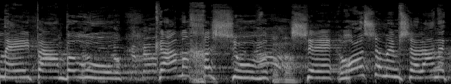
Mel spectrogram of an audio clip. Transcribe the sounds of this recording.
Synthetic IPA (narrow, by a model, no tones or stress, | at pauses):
mejpaːmbaʁuʁkamaχaʃuvʃeʁo̞ʃhame̞mʃalane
